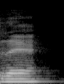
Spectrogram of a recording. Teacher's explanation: next आता है लोडित या लुंटित, इसके उच्चारण में मुख द्वारा जीभ की नोक से शीघ्र ही बंद होता है और 2-3 बार खुलता है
